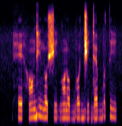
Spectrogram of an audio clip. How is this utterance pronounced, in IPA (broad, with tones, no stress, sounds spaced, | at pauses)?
h e˨ h ɔ̃˨˦ ɡ i˦˨ n o˧ ʃ i˨ ɡ ɔ̃˧ ɾ o˨ b o˧ d͡ʒ i˨ ɡ ɛ˨˦ b o˦ t i˦˨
